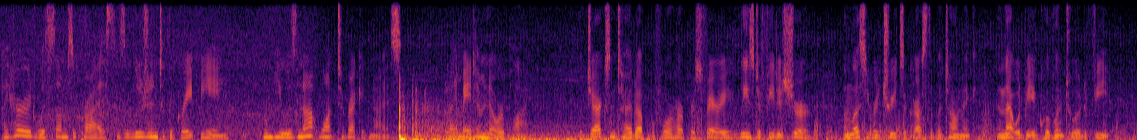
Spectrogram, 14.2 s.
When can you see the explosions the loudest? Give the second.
5 s.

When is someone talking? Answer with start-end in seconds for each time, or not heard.
0.0-13.9.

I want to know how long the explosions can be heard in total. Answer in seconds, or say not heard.
3 s.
